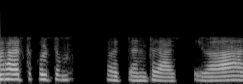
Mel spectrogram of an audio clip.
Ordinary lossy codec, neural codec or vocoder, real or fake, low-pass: none; vocoder, 22.05 kHz, 80 mel bands, WaveNeXt; fake; 3.6 kHz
